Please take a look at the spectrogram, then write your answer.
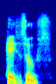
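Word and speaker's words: Jesús: i look at jesus i pronounce the j with an h sound the way you would in spanish in spanish the j is ha hey zeus so when i look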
